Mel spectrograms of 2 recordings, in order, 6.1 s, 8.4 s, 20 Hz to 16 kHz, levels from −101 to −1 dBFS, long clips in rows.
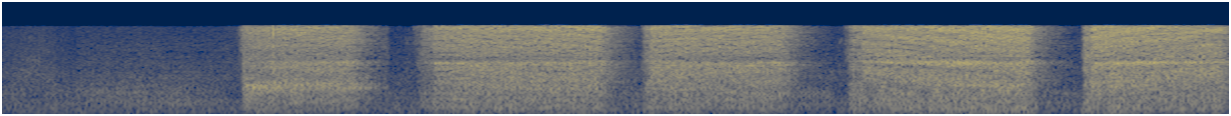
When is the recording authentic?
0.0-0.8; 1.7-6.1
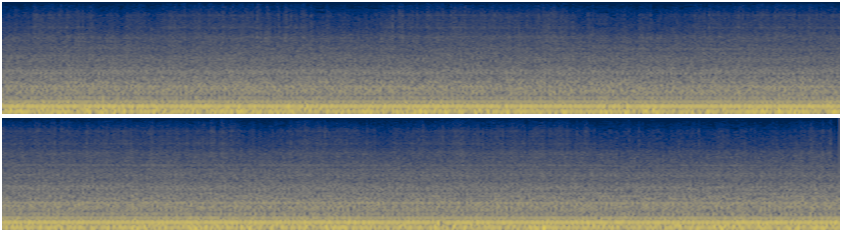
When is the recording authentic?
0.0-8.4

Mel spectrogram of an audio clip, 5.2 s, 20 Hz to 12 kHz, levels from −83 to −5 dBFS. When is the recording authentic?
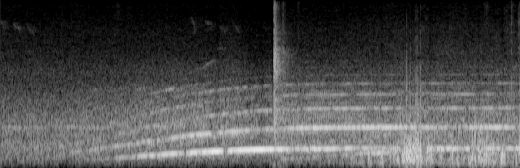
0.0-5.2

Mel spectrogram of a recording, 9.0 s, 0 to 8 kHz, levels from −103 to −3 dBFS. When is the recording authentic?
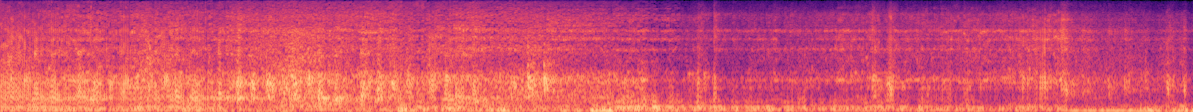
1.7-3.1; 3.5-4.6; 8.0-9.0

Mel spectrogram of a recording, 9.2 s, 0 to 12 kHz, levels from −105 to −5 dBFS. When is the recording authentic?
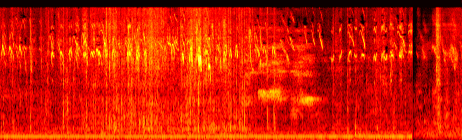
0.0-8.2

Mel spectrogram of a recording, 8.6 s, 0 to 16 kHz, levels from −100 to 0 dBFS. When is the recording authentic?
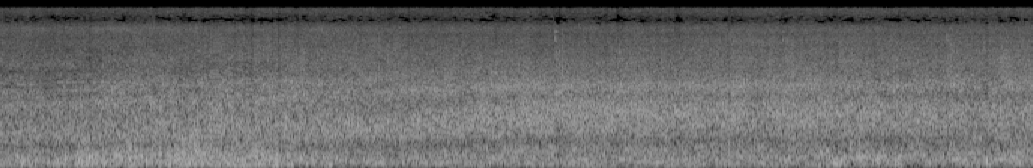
0.0-8.6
